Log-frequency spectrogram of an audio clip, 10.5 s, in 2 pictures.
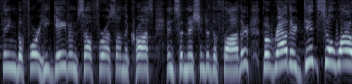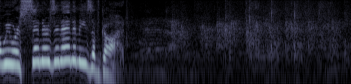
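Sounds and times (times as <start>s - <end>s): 
speech: 0.0s - 7.3s
sparse audience applause: 7.5s - 10.5s.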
